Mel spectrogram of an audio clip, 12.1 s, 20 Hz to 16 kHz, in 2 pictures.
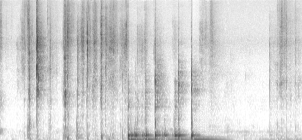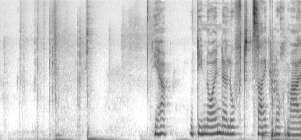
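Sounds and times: cards shuffling: 0:00.4 - 0:02.6, 0:05.4 - 0:08.0.

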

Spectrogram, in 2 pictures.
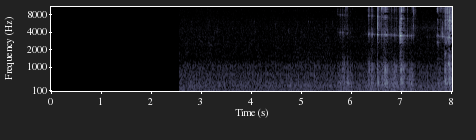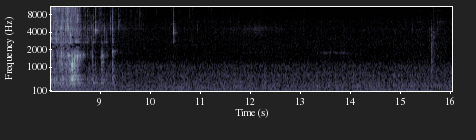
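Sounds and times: small drips: 0:03.1 - 0:11.4
glass clinks: 0:05.8 - 0:08.4
liquid pouring and splashing: 0:05.8 - 0:09.5.

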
